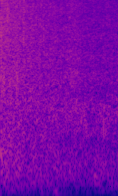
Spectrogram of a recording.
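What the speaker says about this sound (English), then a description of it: "hopefully you can hear me over the noise of the waves" Ocean waves and surf make a loud, continuous rushing wash close by, with some wind buffeting the microphone.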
